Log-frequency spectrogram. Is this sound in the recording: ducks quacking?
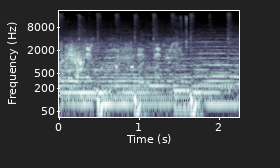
yes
